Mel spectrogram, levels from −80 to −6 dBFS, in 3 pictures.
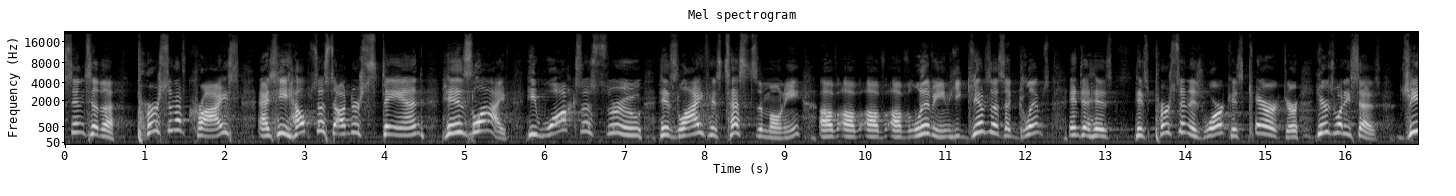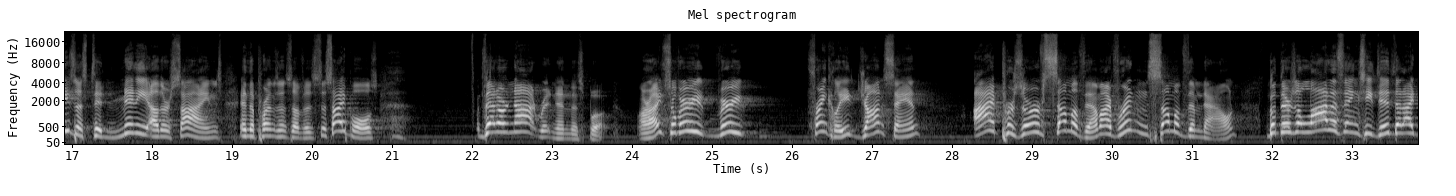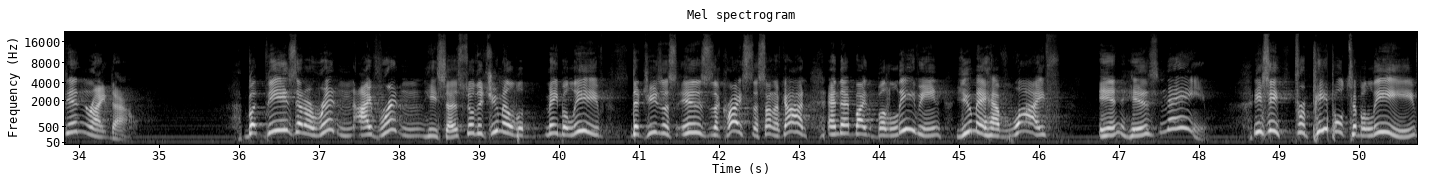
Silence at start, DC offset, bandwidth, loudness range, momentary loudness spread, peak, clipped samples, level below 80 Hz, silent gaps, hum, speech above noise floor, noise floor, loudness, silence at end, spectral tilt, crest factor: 0 s; under 0.1%; over 20 kHz; 2 LU; 9 LU; -4 dBFS; under 0.1%; -64 dBFS; none; none; 36 dB; -60 dBFS; -24 LUFS; 0 s; -3.5 dB/octave; 20 dB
